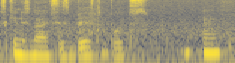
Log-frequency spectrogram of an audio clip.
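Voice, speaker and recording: A woman's fairly even intonation against noticeable background noise. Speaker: university student vlogger. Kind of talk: casual vlog.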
